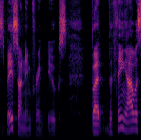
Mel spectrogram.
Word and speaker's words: Dux: Ducks.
